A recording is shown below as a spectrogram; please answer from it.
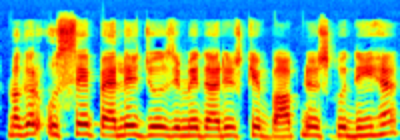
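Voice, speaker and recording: A woman with a fairly high voice teaches from scripture in an earnest, conversational way. She presses her points with rhetorical questions. The sound is dry and close. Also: fairly even intonation, dark tone, dry recording. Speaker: Bible teacher.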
